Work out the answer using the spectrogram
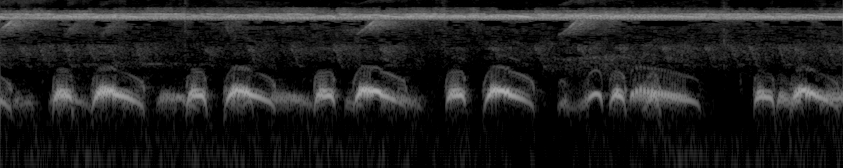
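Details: During trapping with a decoy in a melaleuca garden, a spotted dove coos in choppy sequences of short notes and longer arched ones, about one a second, with a persistent high electronic whine.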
